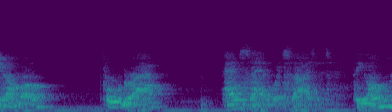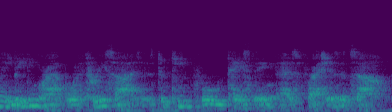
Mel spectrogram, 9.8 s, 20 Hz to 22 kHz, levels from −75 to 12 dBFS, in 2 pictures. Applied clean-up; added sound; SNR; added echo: none; none; none; reverberation time 2.8 s.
